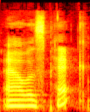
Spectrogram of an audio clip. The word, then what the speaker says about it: Auersperg: it's tricky and it's it's pron pronounced um hours pack.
